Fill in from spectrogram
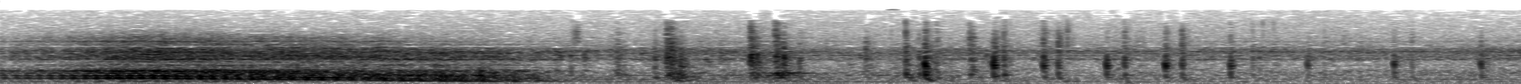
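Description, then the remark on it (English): A car engine rumbles loudly for a few seconds as the car is driven out to the Metropolitan Arena, then winds down and cuts off, followed by a series of sharp, irregular taps and clicks. “I stumbled to the elevator, went downstairs, found my car, and drove out to the arena.”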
